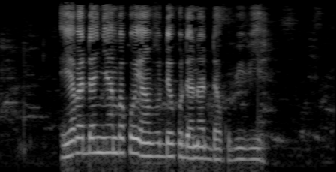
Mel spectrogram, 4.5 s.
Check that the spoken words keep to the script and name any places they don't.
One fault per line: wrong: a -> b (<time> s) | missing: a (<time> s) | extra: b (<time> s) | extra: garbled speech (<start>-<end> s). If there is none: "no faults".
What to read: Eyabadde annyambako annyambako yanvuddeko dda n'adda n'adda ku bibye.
missing: annyambako (1.8 s)
missing: n'adda (3.0 s)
